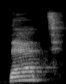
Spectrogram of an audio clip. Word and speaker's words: debt: Debt load. Debt load. Yes, remember not to pronounce the B, okay?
